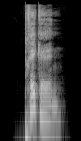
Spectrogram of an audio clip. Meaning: 1. to prickle 2. to sparkle
- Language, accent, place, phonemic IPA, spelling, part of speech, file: German, Germany, Berlin, /ˈpʁɪkl̩n/, prickeln, verb, De-prickeln.ogg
